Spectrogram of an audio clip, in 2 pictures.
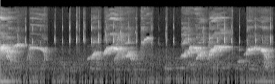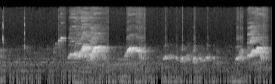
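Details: Cockatiel chicks in the nest, Juazeiro do Norte, Ceará: softer, scratchy rising calls in irregular groups with clicking sounds and low background rumble.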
